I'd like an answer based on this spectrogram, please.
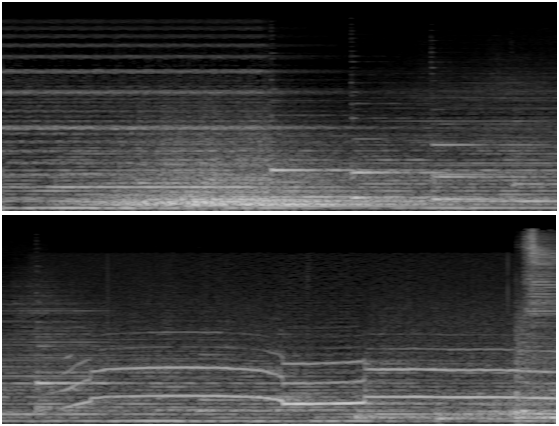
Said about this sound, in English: The lone wolf cries.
